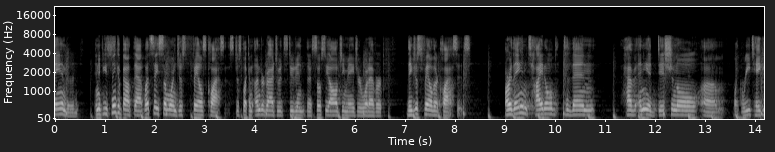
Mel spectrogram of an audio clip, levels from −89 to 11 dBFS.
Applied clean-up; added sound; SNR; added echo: neural mask model RNNoise.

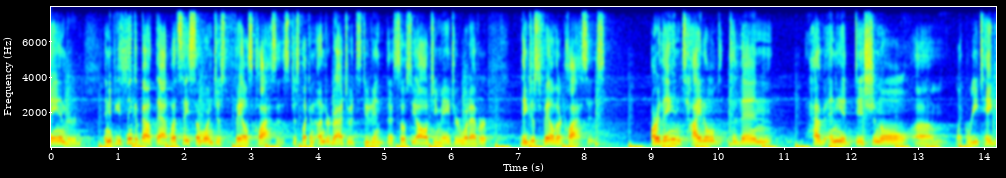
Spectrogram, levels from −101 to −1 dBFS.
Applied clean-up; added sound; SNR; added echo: none; Drum / Drum kit; 11 dB; none.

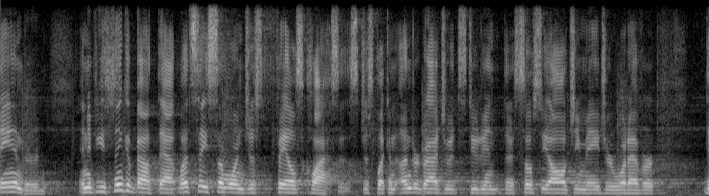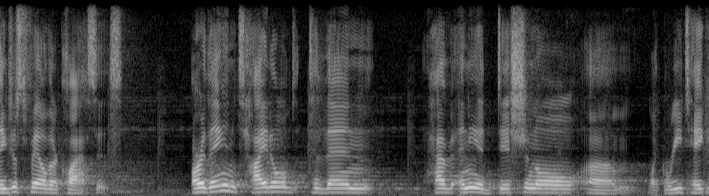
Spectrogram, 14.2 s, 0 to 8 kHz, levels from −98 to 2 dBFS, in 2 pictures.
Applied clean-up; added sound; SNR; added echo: neural separator model SepFormer DNS4.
